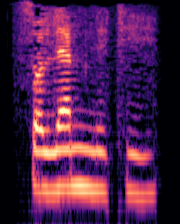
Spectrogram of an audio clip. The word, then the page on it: solemnity: sə’lemnətı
